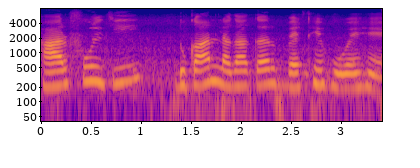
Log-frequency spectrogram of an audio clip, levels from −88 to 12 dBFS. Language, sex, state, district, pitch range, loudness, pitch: Hindi, female, Madhya Pradesh, Dhar, 205-240 Hz, -18 LUFS, 220 Hz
